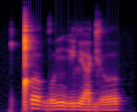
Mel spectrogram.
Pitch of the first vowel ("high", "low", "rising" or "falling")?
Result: falling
